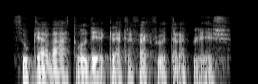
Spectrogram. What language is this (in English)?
Hungarian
